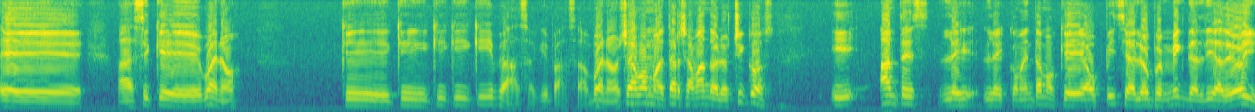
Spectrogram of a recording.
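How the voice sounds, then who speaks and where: At a very slow pace, a man speaks with a medium pitch and ordinary pitch variation. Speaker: radio host. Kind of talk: casual chat. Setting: studio.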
